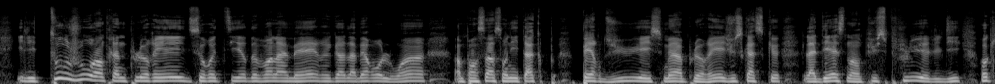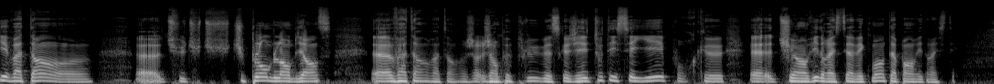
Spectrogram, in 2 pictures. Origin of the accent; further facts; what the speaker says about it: Quebec, Canada; on n'est pas des néo-français, on est des Canadiens français. Et ensuite, désormais, on est devenus des Québécois.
